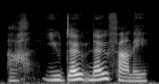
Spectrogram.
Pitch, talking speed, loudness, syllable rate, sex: 195 Hz, 190 wpm, -18 LUFS, 4.4 syllables/s, female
